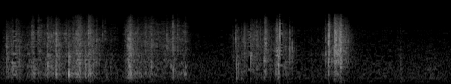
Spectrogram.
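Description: A paper packet rustles and crinkles.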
